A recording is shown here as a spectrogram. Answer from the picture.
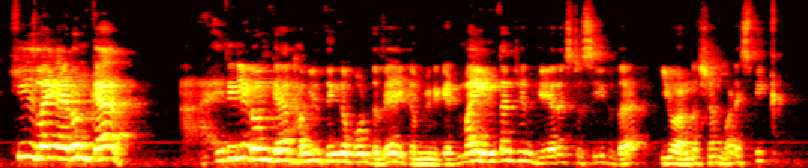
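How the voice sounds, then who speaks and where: A man speaks at a moderate pace with very wide pitch swings. Room echo is audible. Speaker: vlogger sharing personal views. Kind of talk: live stream monologue. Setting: live stream. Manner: halting, many fillers.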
